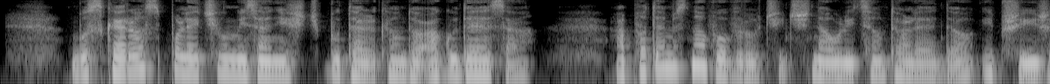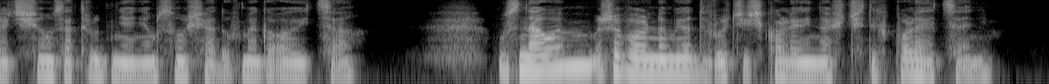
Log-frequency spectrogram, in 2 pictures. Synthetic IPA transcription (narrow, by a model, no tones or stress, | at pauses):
buskɛɾɔspɔlɛt͡ɕiwmʲizaɲeɕd͡ʑbut̪ɛlkɛ̃w̃d̪ɔʔaɡud̪ɛza | apɔt̪ɛmznɔvuvɾut͡ɕit͡ɕnaulʲit̪sɛw̃t̪ɔlɛd̪ɔʔipʂɘjʐɛt͡ɕɕɛ̃zat̪ɾud̪ɲeɲɔmsɔ̃w̃ɕad̪ufmɛɡɔ̰ʔɔjt̪sa | uznawɛmʐɛvɔlnɔmʲiɔd̪vɾut͡ɕit͡ɕkɔlɛjnɔɕt͡ɕt̪ɘxpɔlɛt̪sɛ̰ɲ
